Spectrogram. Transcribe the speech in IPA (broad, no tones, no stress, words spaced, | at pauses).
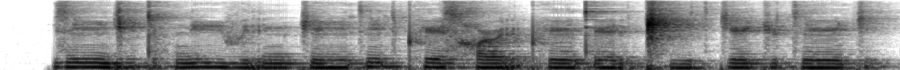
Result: zĩːɟiːtɵt͡s niːvirɲøc ɾĩːt͡sĩːt͡spʰeːz χɵːrpʰẽːtʼeːr ǁʰiːt͡sceːcʉ t͡sẽːc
